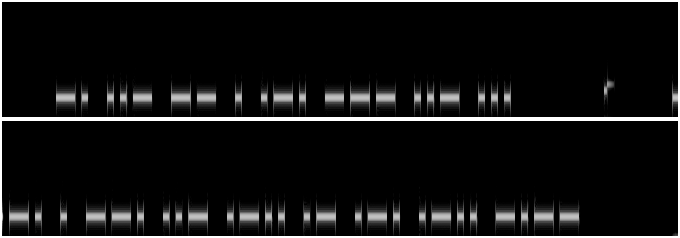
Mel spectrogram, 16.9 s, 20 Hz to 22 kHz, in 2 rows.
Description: Morse code, heard as a keyed tone, about 15 wpm, 700 Hz. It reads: NUMEROUS REGULARLY
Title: Sentences from Top 1400 Words - New Word Drill Alt - 15wpm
